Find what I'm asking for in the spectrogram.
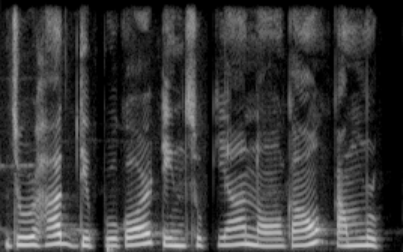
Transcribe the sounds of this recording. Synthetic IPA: zuɹɦat̚dipɹuɡɔɹtinsukijanɔɡaw̃kamɹup̚

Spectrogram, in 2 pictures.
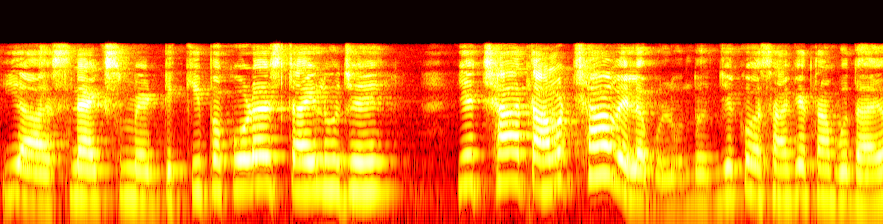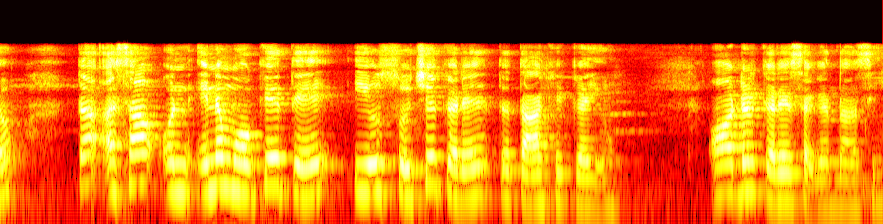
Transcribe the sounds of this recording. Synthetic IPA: jasnɛːksmẽʈɪkipɐkoːɽsʈaːɪlɦʊd͡ʑe | jat͡ɕʰaːt̪ɐʋãʋɐʈɪt͡ɕʰaːɐʋeːlebəlɦũːn̆d̪od͡ʑeːkoɐsãkʰeːt̪ɐʋ̤ãɓʊd̪ʱaːjo | t̪ɐʔɐsãʊnɪnmɔːket̪eɪɦosoːt͡ɕekɐɾet̪ɐt̪ɐʋ̤ãkʰeːkɐjũ | ɔːɾɖəɾkɐɾesɐɡʱə̃nd̪aːsĩː

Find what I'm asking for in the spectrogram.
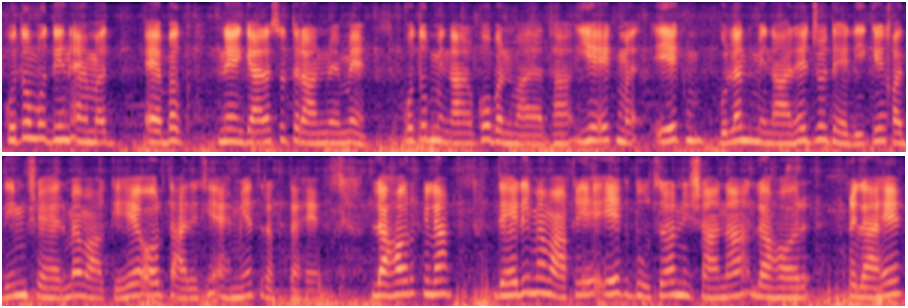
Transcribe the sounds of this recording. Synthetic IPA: kʊt̪ʊmbʊd̪iːnɛɦməd̪ɛːbəkneɡjaːɾasɔt̪ɪɾaːnʋemẽqʊt̪ʊbmɪnaːɾkobɐnʋaːjat̪ʰaːjekeːkbʊlə̃nd̪mɪnaːɾɦɛd͡ʒoːd̪ɛɦlikeqɐd̪iːmʃɛɦɛɾmẽʋaːqeɦɛɔːɾt̪aːɾiːxiʔɛɦmijət̪ɾɐkʰt̪aɦɛːlaːɦɔːɾlad̪ɛɦlimẽʋaːqeɦɛʔeːkd̪uːsɾanɪʃaːnalaːɦɔːɾqɪlaɦɛː

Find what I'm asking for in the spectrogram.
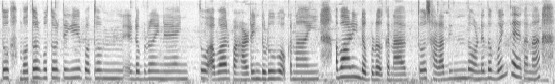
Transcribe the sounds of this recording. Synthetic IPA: t̪ɔbɔt̪ɔɾbɔt̪ɔɾt̪ɛɡɛpɾɔt̪ʰɔmɖəbɾəjnəjaɲt̪ɔa̰baɾpaɦaɽiɲd̪uɽuɦɔʔkanaɲabaɾiɲɖəbɾəʔkanat̪ɔsaɾad̪ind̪ɔɔɳɖɛd̪ɔbəɲt̪ʰɛɛʔkana

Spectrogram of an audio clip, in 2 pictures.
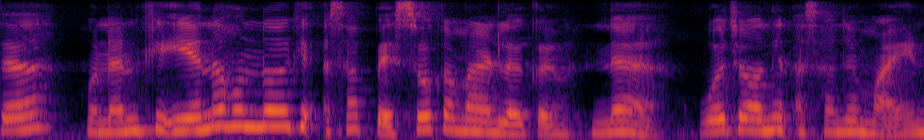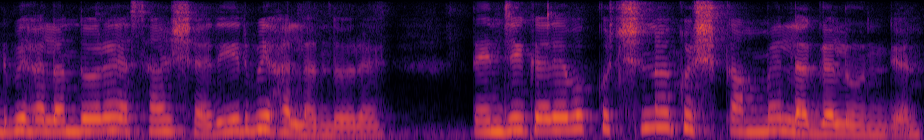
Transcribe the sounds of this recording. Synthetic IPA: t̪ɐɦʊnənɪ̆kʰeɪɦenɐɦũːnd̪oakiʔɐsãpɛːsokɐmaːɳɖlɐɡkɐjũnɐʋot͡ɕɐʋə̃nd̪ĩnɐsãɲd͡ʑomaːɪɳɖbʱiɦɐlə̃nd̪oɾɐɦeɐsãoʃɐɾiːɾbʱiɦɐlə̃nd̪oɾɐɦe | t̪ɐ̃ɦɪ̃ɲd͡ʑekɐɾeʋokʊt͡ɕʰnɐkʊʃʰkɐmːẽlɐɡəlɦũːnd̪ijʊnɪ̆

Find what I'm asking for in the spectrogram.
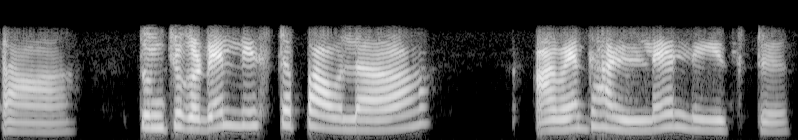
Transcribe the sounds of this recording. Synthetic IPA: ɦã | t̪umt͡ɕɔkəɽẽlisʈpaʋla | aʋɛ̃d̪ʱaɭlɛlisʈ

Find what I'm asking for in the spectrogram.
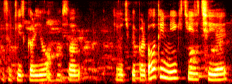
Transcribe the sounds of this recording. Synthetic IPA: isəb̚t͡ʃid͡ʒkəɾijoəɦãsəb | od͡ʒpepəɾbəɦut̪ɦinikt͡ʃid͡ʒt͡ʃʰiɛ

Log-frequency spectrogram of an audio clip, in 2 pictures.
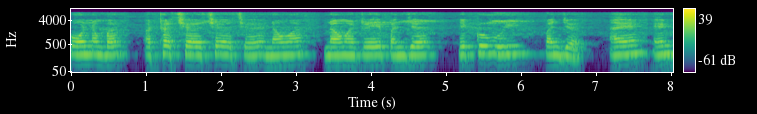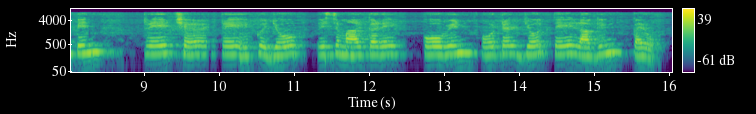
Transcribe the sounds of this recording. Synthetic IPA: foːnːɐ̃mbəɾ | ɐʈʰə̆t͡ɕʰɐt͡ɕʰɐt͡ɕʰɐnɐʋnɐʋʈɾeːpɐ̃ɲd͡ʑ̆ | ɦɪkʊʊɾipɐ̃ɲd͡ʑ̆ | ɛ̃ːeːmpɪn | ʈɾeːt͡ɕʰɐʈɾeːɦɪkʊ̆d͡ʑoːɪst̪eːmaːlkɐɾe | koːʋɪnɦoːʈəld͡ʑoːt̪elaːɡɪ̃ŋɡkɐjoː

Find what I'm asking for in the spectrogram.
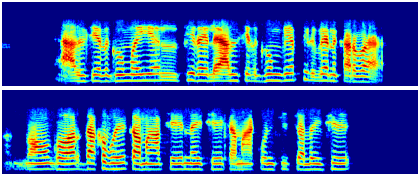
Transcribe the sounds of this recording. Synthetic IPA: a̰lt͡ʃet̪ɡʱuməjelpʰiɾəlea̰lt͡ʃit̪ɡʱumbepʰiɾbenkəɾbɛ̰ | nɔɡʱɔɾd̪əkʰbekənat͡ʃʰɛnəjt͡ʃʰɛkənakont͡ʃid͡ʒt͡ʃəlɛjt͡ʃʰɛ

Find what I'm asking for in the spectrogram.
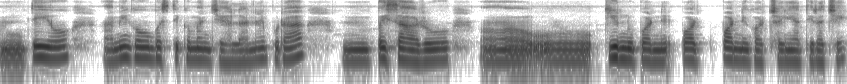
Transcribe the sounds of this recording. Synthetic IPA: t̪ejɦo | ɦamiɡaw̃bʌst̪ikomant͡sʰeɦolanʌpuɾa | pʌjsaɦʌɾu | t̪iɾnupʌrnepʌpʌrneɡʌrt͡sʰʌjãt̪iɾat͡saj̃

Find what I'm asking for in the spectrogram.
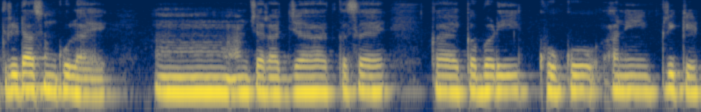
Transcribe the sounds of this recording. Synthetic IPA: kɾiɽasəŋkulaɦe | amt͡ɕjaɾad͡ʑat̪kəsəɦe | kajkəbəɽikʰokoaɽ̃ikɾikeʈ

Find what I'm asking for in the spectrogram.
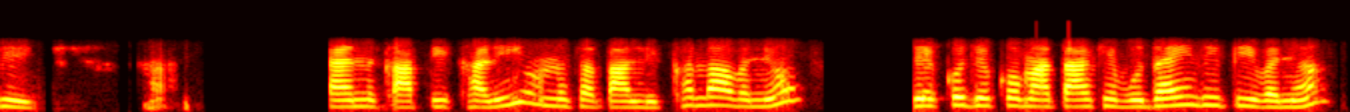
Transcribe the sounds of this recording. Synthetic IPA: ʈʰiːk | ɦa̰ː | pɛːnkaːpikʰɐɽ̃iʊnəsãt̪ɐɦãlɪkʰə̃nd̪aʋɐɲo | d͡ʑeːkod͡ʑeːkomãt̪ɐɦãkʰeːɓʊd̪ʱaːĩːn̆d̪it̪ʰiʋɐɲãː

